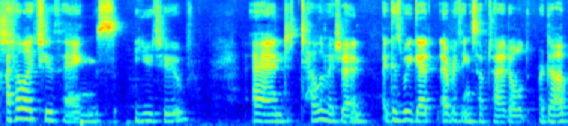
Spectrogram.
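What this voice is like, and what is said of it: American accent with slight foreign traces. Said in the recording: “So how is your accent American? ... I hear you're from somewhere else every once in a while ... Your accent's amazing.”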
